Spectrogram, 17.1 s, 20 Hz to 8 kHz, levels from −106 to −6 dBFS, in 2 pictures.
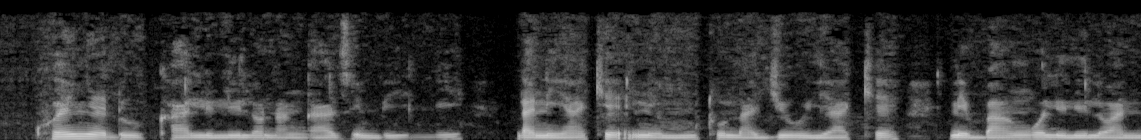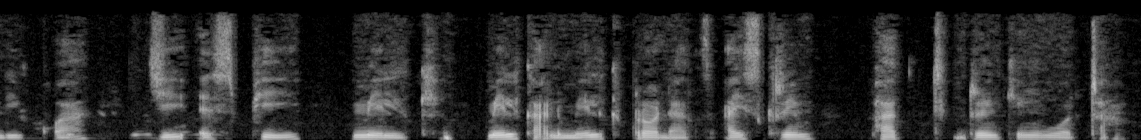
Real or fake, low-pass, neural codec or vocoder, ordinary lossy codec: real; 7.2 kHz; none; MP3, 48 kbps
